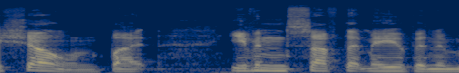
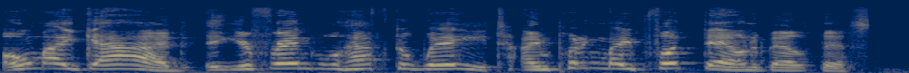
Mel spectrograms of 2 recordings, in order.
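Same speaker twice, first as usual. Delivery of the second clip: put-on, pitched-up girl's voice; 8 semitones higher than usual. Acting out a scene with the others as the girl: playing the girl. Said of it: "I'm gonna pretend to be the girl".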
